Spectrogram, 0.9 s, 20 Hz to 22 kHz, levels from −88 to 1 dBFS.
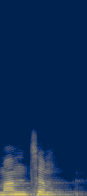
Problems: none marked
